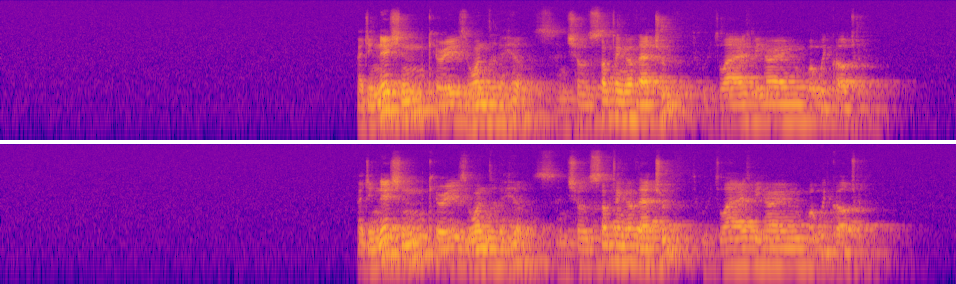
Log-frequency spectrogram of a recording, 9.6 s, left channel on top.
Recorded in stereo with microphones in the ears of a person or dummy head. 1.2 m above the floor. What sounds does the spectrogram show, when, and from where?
3.6 s a man speaking: 60° left (ahead or behind), 1.9 m; by 8.7 s 30° left (ahead or behind), 4 m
